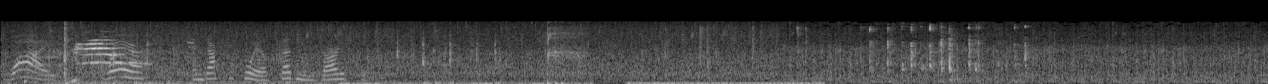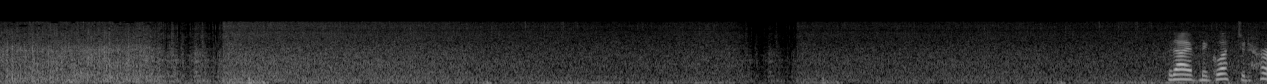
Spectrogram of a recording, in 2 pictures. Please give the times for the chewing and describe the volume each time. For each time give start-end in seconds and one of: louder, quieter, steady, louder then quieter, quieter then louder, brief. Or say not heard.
not heard.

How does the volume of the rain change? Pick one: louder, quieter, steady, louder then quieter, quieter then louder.
quieter.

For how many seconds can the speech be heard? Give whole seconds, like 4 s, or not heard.
5 s.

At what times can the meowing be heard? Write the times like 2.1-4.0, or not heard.
0.2-1.9.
